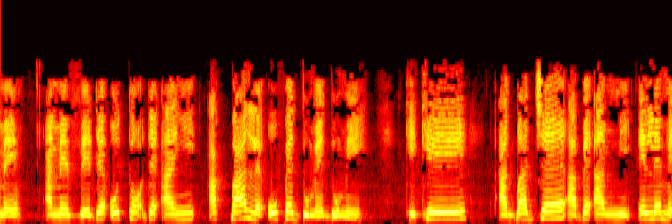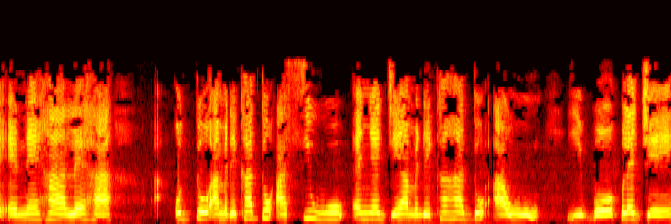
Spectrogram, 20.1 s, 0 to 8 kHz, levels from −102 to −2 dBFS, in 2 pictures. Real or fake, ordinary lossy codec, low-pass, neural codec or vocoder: real; MP3, 24 kbps; 7.2 kHz; none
